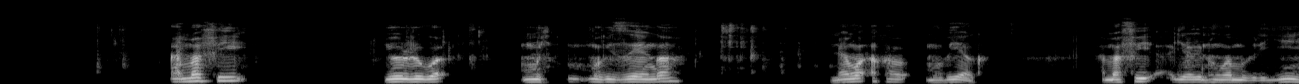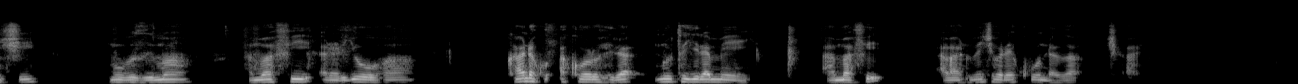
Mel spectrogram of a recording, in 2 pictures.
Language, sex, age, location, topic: Kinyarwanda, male, 50+, Musanze, agriculture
